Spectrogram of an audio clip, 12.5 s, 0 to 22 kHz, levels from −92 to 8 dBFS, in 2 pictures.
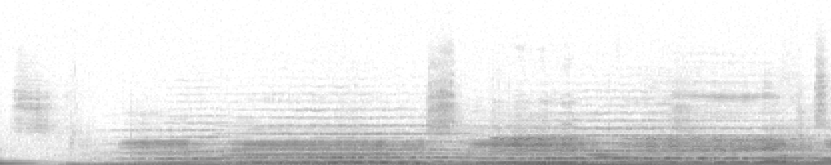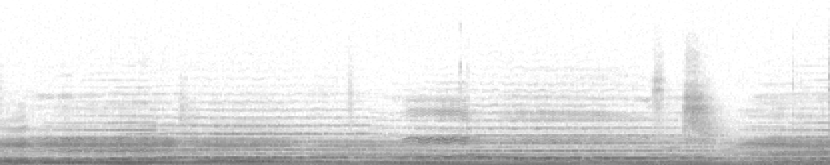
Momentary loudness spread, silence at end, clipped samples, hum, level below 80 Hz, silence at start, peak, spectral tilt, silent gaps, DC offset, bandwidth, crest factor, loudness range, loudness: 8 LU; 0 s; under 0.1%; none; -62 dBFS; 0 s; -22 dBFS; -5.5 dB/octave; none; under 0.1%; over 20 kHz; 16 dB; 3 LU; -37 LUFS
